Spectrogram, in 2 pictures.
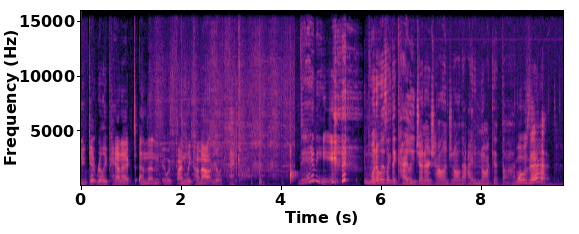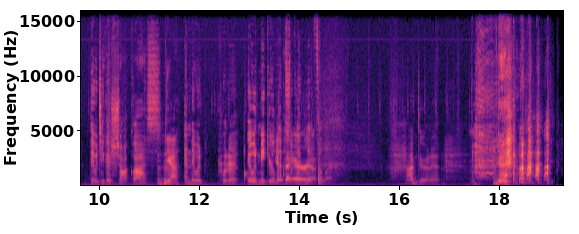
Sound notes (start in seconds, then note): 5.2 laughs; 17.4 both laugh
